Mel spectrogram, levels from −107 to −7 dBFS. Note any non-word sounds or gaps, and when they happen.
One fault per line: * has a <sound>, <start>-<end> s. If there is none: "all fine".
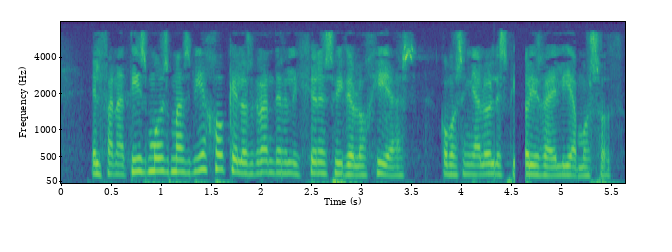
* has a dropout, 4.5-4.6 s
